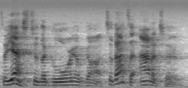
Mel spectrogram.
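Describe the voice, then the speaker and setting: A man preaching an interactive sermon, asking his congregation questions in a loud, friendly voice. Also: medium pitch, sing-song, fairly quick, echoey room, a little hiss or hum, poor audio. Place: church hall.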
